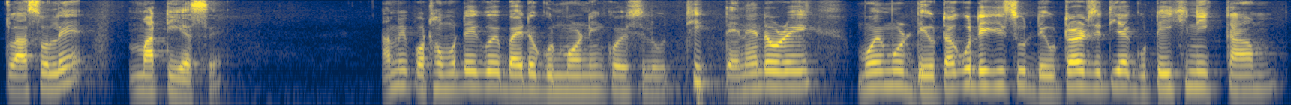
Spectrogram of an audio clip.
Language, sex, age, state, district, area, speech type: Assamese, male, 18-30, Assam, Biswanath, rural, spontaneous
